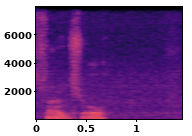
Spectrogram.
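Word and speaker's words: Featherstonhaugh: Mr featherston Hall pronounced Fanshawe had an apothecary shop here I got me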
